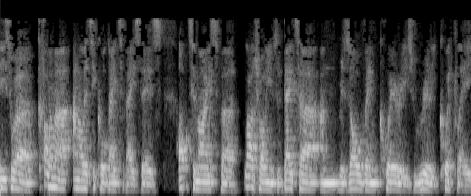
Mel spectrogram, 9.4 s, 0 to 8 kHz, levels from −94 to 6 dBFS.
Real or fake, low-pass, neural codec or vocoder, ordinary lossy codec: real; 7.2 kHz; none; MP3, 24 kbps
